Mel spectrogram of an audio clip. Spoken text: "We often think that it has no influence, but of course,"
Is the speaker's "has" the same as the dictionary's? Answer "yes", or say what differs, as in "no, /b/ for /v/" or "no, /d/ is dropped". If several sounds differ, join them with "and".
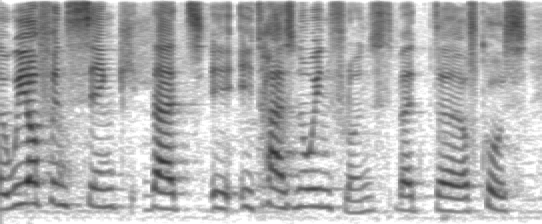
yes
